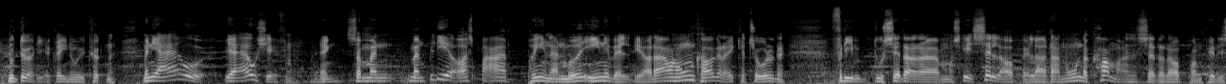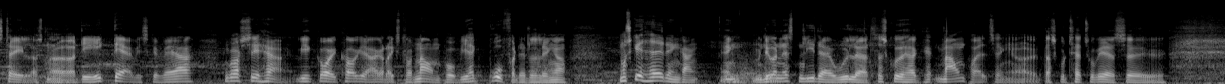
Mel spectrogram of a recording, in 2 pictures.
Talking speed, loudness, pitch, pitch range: 290 wpm, -26 LUFS, 130 Hz, 110-155 Hz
